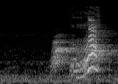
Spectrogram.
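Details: Energetic Maltese-poodle mix dog, with a Maltese father and a poodle mother, giving one short, high yipping bark that rises and then falls, preceded by faint background hum.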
